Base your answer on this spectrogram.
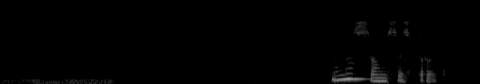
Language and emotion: Russian, neutral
